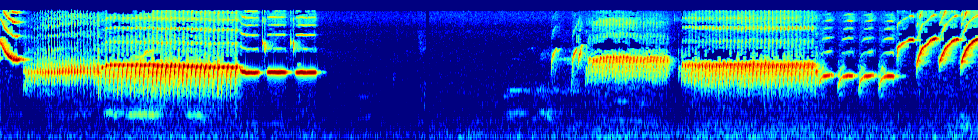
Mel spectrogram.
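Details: Canary training song: an even trill and short whistled notes, about two seconds of silence, then more trills resume and end in rising swept notes.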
